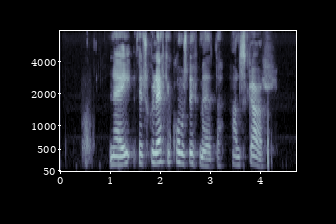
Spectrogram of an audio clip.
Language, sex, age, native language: Icelandic, female, 50-59, Icelandic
